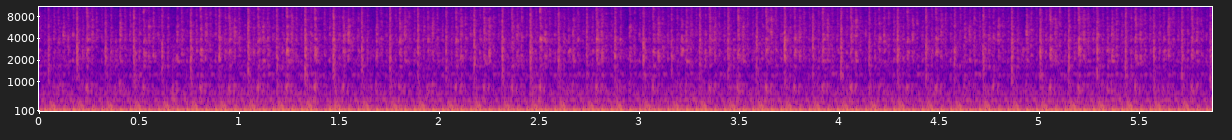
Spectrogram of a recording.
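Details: 1973 GMC 432 cu in V6, first run after about 5 years sitting: low, even chuffing idle with a steady beat and no knocks or misses; no smoke once warmed up; normal idle.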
